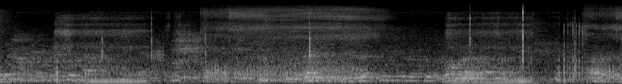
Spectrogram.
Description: this man was drunk and fell asleep, snoring.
